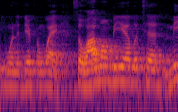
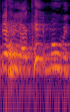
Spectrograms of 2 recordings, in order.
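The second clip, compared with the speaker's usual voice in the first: put-on crying, higher pitched and louder; 12 semitones higher, 6 dB louder than usual. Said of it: "and his son is crying".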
